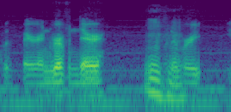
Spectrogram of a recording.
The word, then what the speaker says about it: Rivendare: second death thr version with like with Baron rivendare whatever you say that Baron River dare you said it right yeah so honestly I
